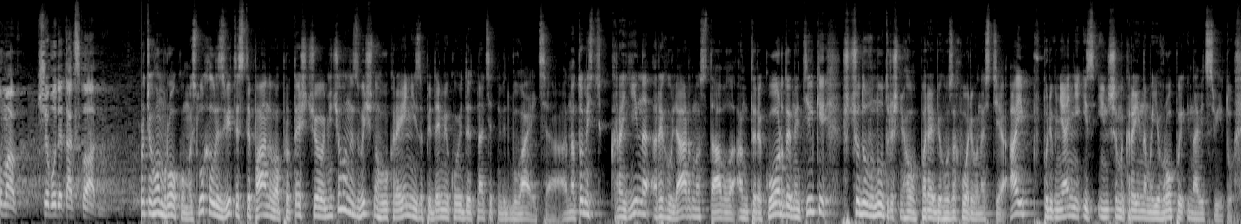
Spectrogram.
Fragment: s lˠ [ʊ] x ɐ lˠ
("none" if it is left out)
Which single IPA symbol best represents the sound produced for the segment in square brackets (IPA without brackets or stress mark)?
u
